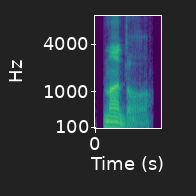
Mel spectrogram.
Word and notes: muddle: British English

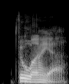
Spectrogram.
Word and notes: thuya: American English

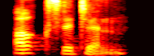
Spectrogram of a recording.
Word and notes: Occitan: Indian

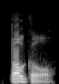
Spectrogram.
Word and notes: bogle: American English

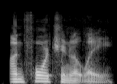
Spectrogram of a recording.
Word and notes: Unfortunately: American English

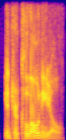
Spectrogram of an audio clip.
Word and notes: intercolonial: American English

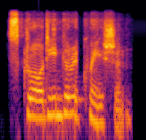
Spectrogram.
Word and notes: Schrödinger equation: Indian

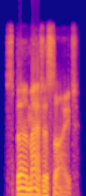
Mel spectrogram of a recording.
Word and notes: Spermatocyte: British English

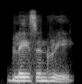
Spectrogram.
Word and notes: blazonry: Indian

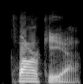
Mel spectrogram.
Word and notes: clarkia: American English

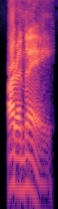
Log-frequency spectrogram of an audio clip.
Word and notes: RMA: American English

